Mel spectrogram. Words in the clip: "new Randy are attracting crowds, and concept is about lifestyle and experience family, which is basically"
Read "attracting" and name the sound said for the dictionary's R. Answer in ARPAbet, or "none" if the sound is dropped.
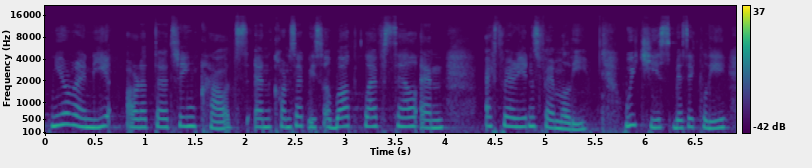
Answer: none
